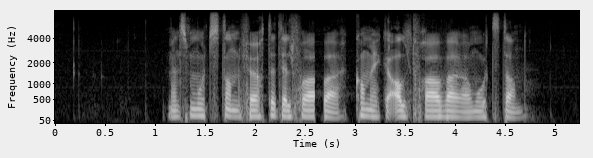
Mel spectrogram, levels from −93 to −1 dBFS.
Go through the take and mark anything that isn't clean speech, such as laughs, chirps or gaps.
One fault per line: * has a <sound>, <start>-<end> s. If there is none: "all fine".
* has a dropout, 2.6-2.7 s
